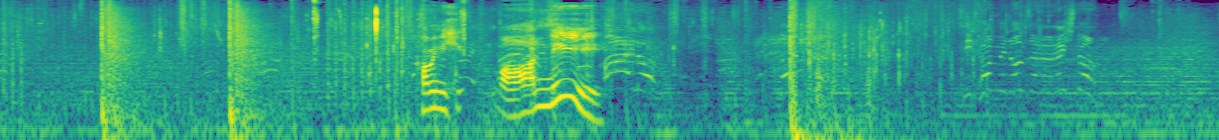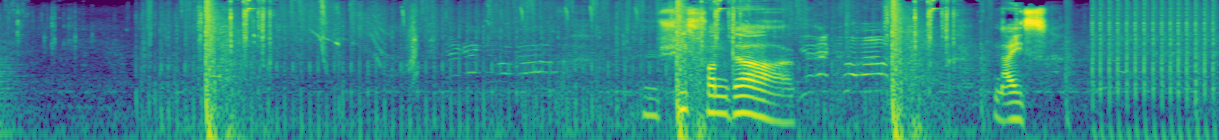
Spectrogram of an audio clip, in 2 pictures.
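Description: Gunshots crack in an exchange of fire.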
